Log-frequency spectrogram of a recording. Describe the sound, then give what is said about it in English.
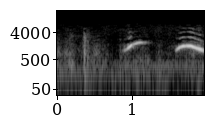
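A man whistles appreciatively at a young woman in two short whistles. The first curves upward briefly. The second is longer and louder, arching up and then sliding down, over a quiet background. “that was not a salacious whistle”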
